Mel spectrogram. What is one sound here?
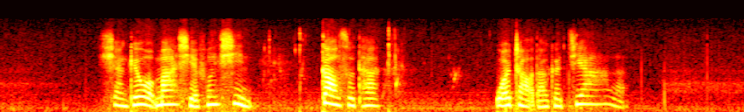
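A young woman speaks quietly and earnestly, close by.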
